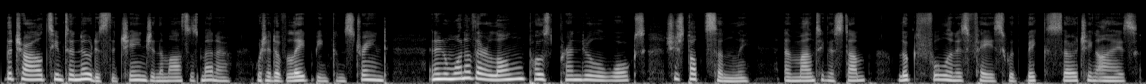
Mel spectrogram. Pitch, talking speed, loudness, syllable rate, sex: 195 Hz, 215 wpm, -18 LUFS, 5.8 syllables/s, female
